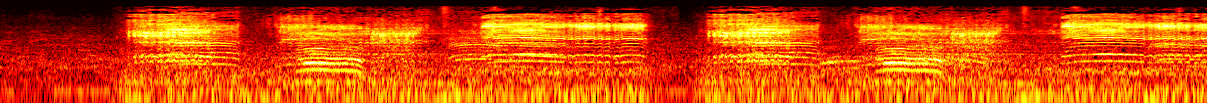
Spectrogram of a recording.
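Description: Sheep bleating: six bleats, starting about a second in, in two matching sets of three, the longer ones quavering.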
